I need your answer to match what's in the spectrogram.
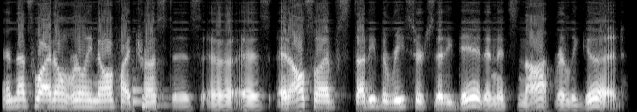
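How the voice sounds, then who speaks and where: A man's voice: a little high, animated, a little fast, a little mellow, rough recording. Rambling man talking over others in chat. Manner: rambling, filler-heavy, talks over others. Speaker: voice chat host. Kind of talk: casual argumentative chat.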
